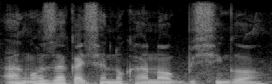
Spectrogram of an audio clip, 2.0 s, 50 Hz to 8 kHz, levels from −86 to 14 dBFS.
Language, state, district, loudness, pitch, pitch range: Kokborok, Tripura, Dhalai, -19 LUFS, 110 Hz, 100-120 Hz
